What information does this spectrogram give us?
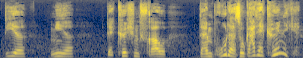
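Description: An actor playing a timid, earnest, hesitant young scholar in a children's radio play. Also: male voice, high-pitched, animated, a little slow.

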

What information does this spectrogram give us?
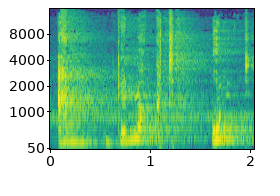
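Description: A woman's voice: on the high side, slight background noise. An actress playing a cryptic female guide who chants riddles in a repetitive, incantatory radio-play style. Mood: incantatory, welcoming. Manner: repetitive, incantatory, deliberate wordplay. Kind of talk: experimental radio play, rhythmic chanted speech. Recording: reverberant hall with music. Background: music.

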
